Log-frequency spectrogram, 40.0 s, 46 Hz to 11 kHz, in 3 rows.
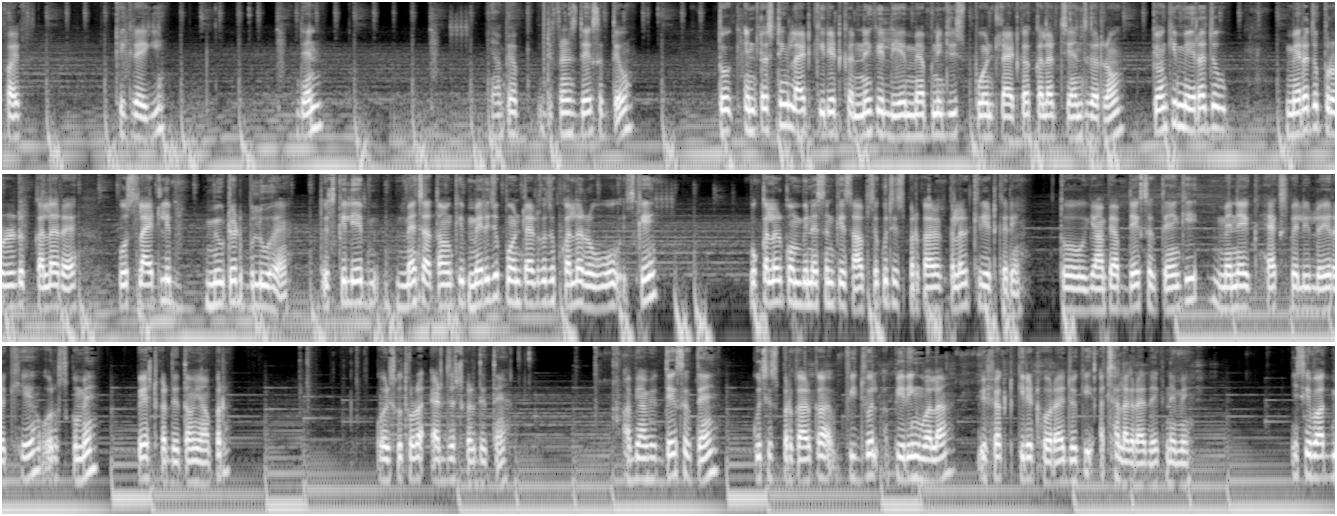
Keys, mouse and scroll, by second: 1.0 click, 4.0-8.4 drag, 9.8 ctrl+alt+F9, 10.1-13.1 drag, 13.5-16.9 drag, 31.2 z, 33.0-33.7 drag, 35.1 alt+shift+z.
